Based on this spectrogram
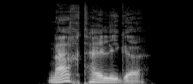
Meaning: inflection of nachteilig: 1. strong/mixed nominative/accusative feminine singular 2. strong nominative/accusative plural 3. weak nominative all-gender singular
- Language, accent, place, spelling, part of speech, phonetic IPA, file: German, Germany, Berlin, nachteilige, adjective, [ˈnaːxˌtaɪ̯lɪɡə], De-nachteilige.ogg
